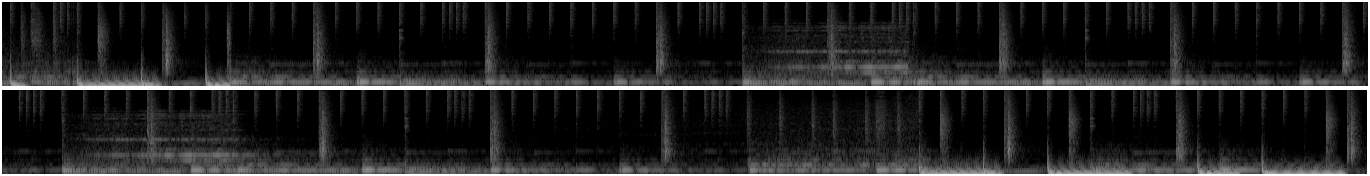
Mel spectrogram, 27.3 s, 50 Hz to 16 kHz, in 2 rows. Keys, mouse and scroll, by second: 2.5 space, 2.8 ctrl+alt+z, 2.9 space, 5.0-7.0 typing, 9.2-10.3 typing, 12.6 space, 15.6 space, 19.8-20.7 typing, 22.0 [, 27.2-27.3 typing.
